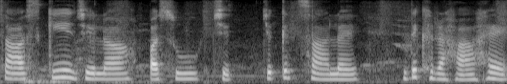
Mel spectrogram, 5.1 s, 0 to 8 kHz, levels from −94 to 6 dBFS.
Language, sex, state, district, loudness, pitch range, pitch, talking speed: Hindi, female, Madhya Pradesh, Katni, -20 LUFS, 185-215 Hz, 195 Hz, 95 wpm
